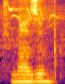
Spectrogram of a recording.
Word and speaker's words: Shimazu: Shimatsu or Shimazu? Is it like you don't pronounce like a T in there? Cuz I don't think there's a T in it. But Shimazu.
